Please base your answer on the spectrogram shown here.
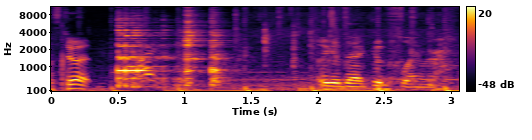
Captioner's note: glass clattering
